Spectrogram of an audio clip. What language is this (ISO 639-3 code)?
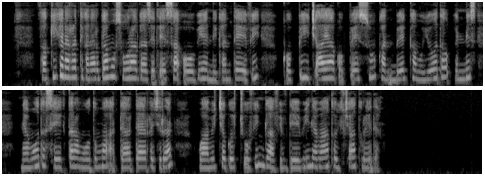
orm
